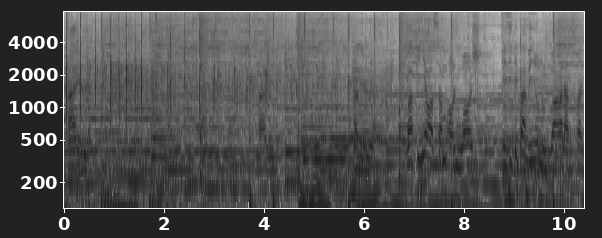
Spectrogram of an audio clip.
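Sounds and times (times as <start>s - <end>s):
audience clapping in rhythm: 0.0s - 7.9s
sustained keyboard chords: 0.0s - 10.4s
speech: 7.1s - 10.4s.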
